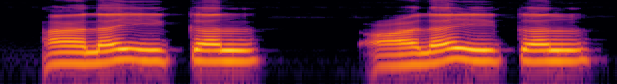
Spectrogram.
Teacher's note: আইনকে মোটা করে গলা চিপে পড়তে হবে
